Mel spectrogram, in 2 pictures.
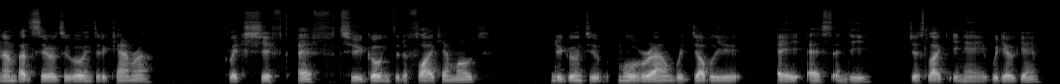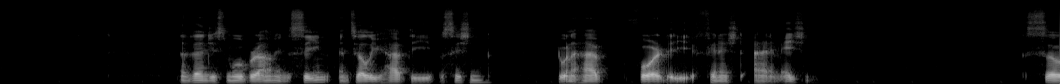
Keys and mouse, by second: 2.5 shift+f, 6.7-11.8 middle drag.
